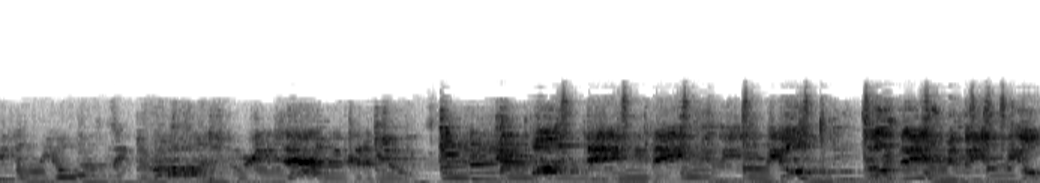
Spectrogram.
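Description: A recorded pop song with strummed acoustic guitar and a singing voice, playing steadily from the living-room TV.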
